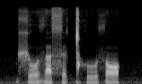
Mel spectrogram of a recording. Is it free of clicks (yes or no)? no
